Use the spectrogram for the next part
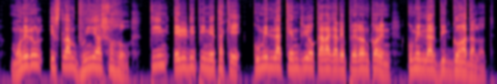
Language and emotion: Bengali, neutral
